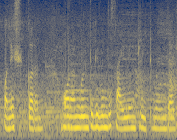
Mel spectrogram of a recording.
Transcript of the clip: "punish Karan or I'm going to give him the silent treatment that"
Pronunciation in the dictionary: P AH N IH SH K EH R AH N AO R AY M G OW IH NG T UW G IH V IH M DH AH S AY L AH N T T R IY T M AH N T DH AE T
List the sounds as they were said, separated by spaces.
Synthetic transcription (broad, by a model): P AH N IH SH K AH R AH N AO R AY M G OW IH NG T UW G IH V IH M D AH S AY L AH N T T R IY T M AH N T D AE T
